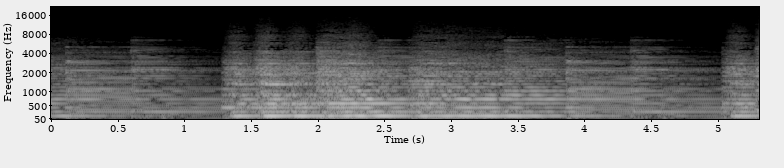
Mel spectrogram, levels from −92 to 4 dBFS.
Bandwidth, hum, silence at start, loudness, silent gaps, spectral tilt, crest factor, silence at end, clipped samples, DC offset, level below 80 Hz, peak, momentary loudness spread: 8 kHz; none; 0 s; -28 LUFS; none; -7.5 dB/octave; 18 dB; 0 s; under 0.1%; under 0.1%; -52 dBFS; -10 dBFS; 15 LU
